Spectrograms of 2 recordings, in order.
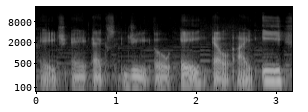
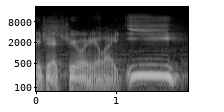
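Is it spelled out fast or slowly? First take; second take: slowly; fast. First: The letters are spelled out slowly. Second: The letters are spelled out fast.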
